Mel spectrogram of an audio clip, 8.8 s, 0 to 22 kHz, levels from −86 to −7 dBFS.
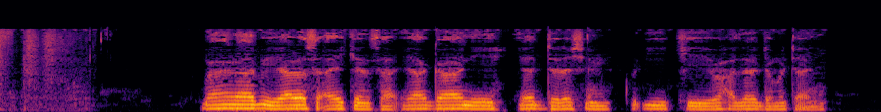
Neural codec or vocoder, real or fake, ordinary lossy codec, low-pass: none; real; AAC, 24 kbps; 10.8 kHz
